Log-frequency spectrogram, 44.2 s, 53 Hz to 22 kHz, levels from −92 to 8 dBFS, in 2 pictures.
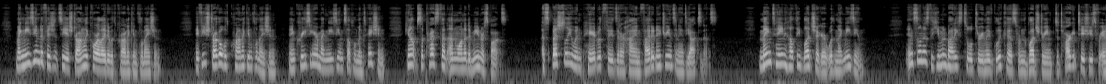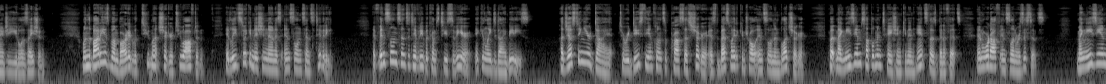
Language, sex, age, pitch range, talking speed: English, male, 30-49, 140-200 Hz, 170 wpm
